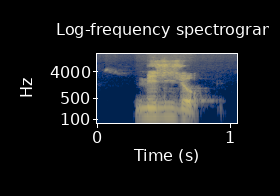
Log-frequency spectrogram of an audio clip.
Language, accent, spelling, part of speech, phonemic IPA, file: French, France, mélilot, noun, /me.li.lo/, LL-Q150 (fra)-mélilot.wav
- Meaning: melilot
